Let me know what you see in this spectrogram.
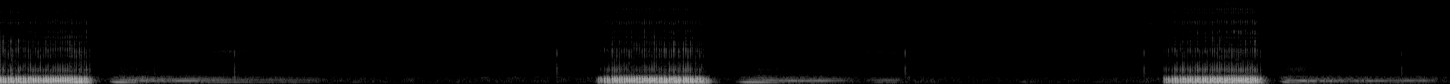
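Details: A dog snores loudly and roughly on each in-breath, about 10 breaths a minute, each followed by a softer rumbling, whistling out-breath.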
